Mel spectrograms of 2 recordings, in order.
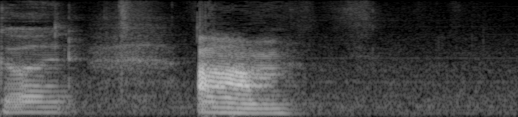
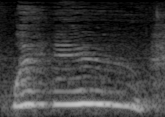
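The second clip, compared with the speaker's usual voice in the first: high, happy little woohoo; a quick high cheer at a jackpot; mock cheer. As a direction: squeal it like a lucky win. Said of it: "I'm like".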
